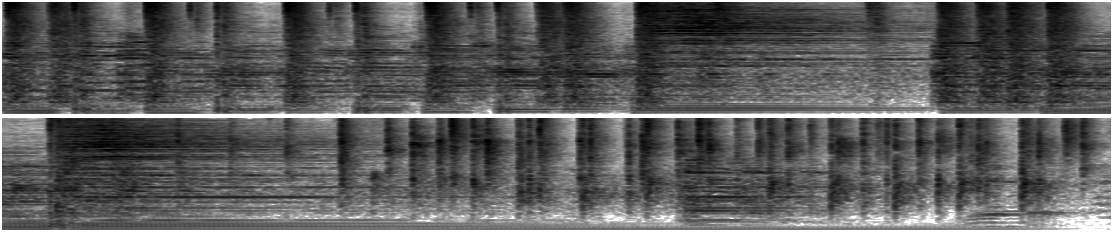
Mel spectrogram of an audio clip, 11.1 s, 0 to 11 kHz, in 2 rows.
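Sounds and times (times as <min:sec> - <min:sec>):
audience clapping: 0:06.2 - 0:11.0.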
